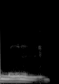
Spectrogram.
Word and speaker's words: من: জি এটার ওস্তাদ উচ্চারণটা দুই ঠোঁট না লাগিয়ে একটু ফাঁকা রাখেন, উপরে দাঁত নিচে ঠোঁটে বসান, দুই ঠোঁটটা একটু সামান্য ফাঁকা রাখেন, বিড়বিড় আওয়াজ বের হতে থাকুক।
